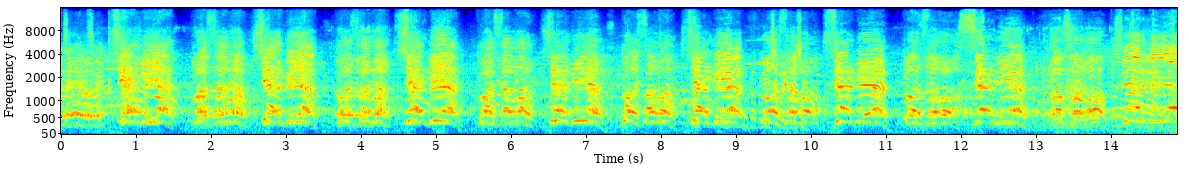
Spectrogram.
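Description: A crowd of football fans chanting together, male voices shouting a short repeated chant in a steady rhythm of about two beats a second.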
